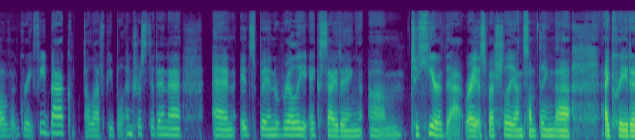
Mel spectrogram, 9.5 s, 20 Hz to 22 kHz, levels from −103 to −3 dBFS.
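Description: From 0.32 s to 8.65 s, automatic gain rising is heard. The gain control judged the input too quiet and kept turning it up, by about 14 dB in all. The voice and the background noise swell together, slowly and steadily, across the clip.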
